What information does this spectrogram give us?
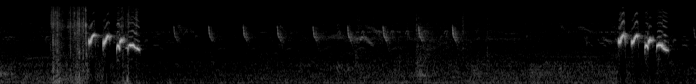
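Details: Female red-whiskered bulbul singing two quick phrases of four falling whistled notes several seconds apart, with a faint series of soft chirps from another bird in between.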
